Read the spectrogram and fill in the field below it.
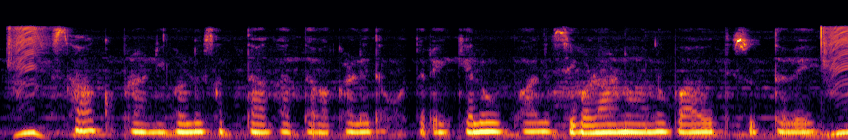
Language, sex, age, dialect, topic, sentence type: Kannada, female, 31-35, Coastal/Dakshin, banking, statement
